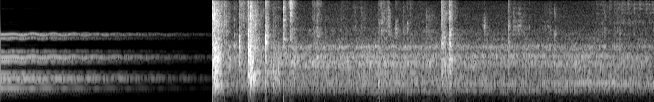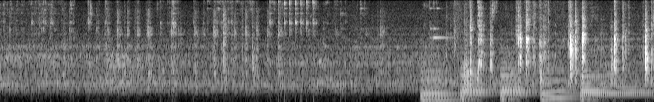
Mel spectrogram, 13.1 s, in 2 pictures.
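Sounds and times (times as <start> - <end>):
utensil scraping metal saucepan: 3.8 - 13.0.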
